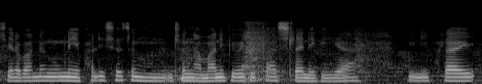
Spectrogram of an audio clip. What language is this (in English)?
Bodo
